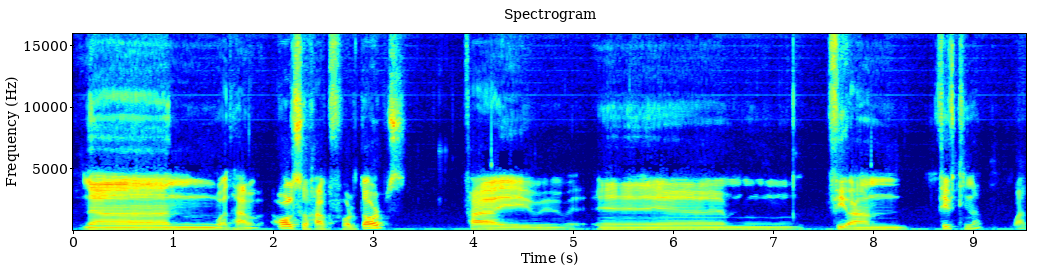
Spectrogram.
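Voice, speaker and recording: The speaker is a man with a Spanish accent and a medium pitch. He talks at a very slow pace in a flat, monotone way. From South America. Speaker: gaming clan member. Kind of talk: casual interview. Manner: halting.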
